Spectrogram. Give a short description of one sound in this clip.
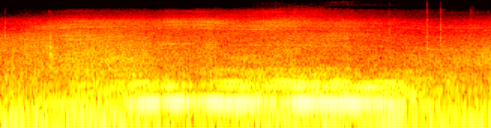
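A bus engine hums loudly as it passes nearby.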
